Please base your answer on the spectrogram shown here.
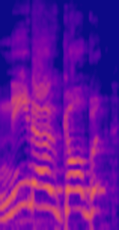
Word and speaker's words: Nino Goblino: In Behemoth's last video, he was like, Nino Goblino. And there you have it. That's how it's pronounced.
